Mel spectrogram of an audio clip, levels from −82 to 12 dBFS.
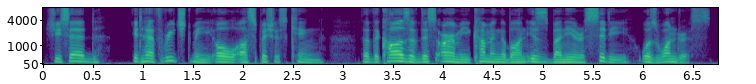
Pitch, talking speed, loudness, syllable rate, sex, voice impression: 140 Hz, 185 wpm, -18 LUFS, 5.4 syllables/s, male, very masculine, middle-aged, very thick, tensed, powerful, bright, soft, slightly clear, fluent, cool, intellectual, refreshing, sincere, calm, mature, friendly, very reassuring, unique, elegant, wild, slightly sweet, lively, strict, slightly intense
